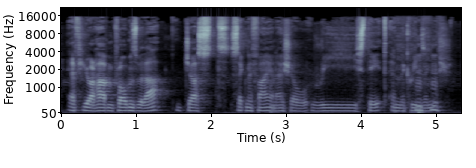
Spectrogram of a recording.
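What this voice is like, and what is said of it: Glaswegian Scottish accent. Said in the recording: “I do have a Glaswegian accent.”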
